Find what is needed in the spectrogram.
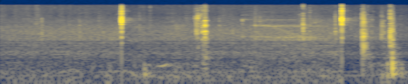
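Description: A handheld clamp meter being moved from one cable to another: about four short, sharp plastic clicks as its jaws are opened and snapped shut, with faint handling in between.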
